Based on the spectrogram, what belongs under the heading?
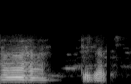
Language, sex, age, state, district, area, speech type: Bengali, male, 45-60, West Bengal, Dakshin Dinajpur, rural, conversation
